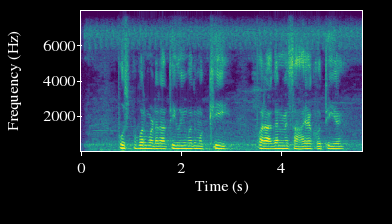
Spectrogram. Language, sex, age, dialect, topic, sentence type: Hindi, male, 18-24, Hindustani Malvi Khadi Boli, agriculture, statement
